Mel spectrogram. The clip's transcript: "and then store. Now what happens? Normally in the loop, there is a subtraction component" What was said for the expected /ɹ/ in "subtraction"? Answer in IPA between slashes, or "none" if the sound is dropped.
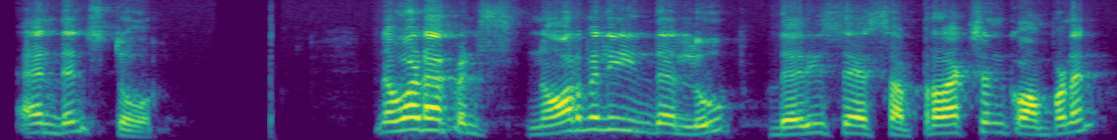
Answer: /ɹ/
